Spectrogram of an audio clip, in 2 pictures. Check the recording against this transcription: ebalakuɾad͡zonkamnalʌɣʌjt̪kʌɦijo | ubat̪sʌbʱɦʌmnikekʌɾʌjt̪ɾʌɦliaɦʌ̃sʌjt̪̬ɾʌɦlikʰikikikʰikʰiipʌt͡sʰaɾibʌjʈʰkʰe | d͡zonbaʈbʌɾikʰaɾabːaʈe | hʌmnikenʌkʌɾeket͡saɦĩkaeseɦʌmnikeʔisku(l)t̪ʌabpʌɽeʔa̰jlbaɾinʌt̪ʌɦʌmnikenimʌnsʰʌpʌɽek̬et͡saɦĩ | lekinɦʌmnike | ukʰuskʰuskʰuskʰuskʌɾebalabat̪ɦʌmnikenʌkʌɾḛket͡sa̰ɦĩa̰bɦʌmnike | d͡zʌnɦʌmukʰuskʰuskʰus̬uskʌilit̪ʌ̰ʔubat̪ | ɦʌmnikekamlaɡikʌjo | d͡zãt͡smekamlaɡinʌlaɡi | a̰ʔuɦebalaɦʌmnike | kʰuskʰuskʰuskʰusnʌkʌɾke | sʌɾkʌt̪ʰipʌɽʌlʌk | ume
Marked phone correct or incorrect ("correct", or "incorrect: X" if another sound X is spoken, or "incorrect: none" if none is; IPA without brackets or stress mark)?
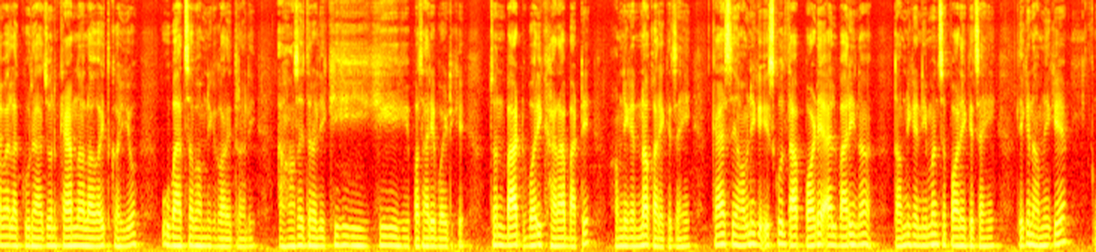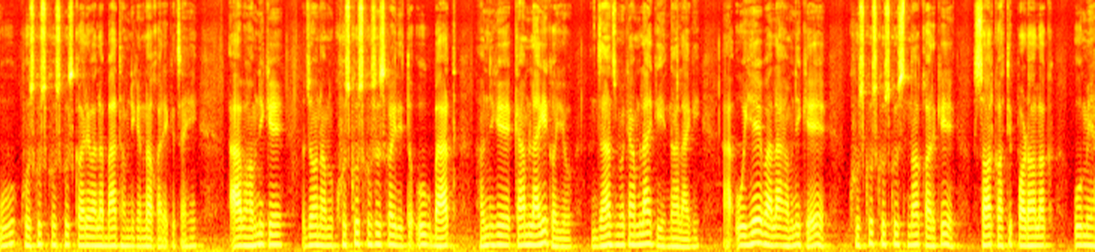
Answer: correct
